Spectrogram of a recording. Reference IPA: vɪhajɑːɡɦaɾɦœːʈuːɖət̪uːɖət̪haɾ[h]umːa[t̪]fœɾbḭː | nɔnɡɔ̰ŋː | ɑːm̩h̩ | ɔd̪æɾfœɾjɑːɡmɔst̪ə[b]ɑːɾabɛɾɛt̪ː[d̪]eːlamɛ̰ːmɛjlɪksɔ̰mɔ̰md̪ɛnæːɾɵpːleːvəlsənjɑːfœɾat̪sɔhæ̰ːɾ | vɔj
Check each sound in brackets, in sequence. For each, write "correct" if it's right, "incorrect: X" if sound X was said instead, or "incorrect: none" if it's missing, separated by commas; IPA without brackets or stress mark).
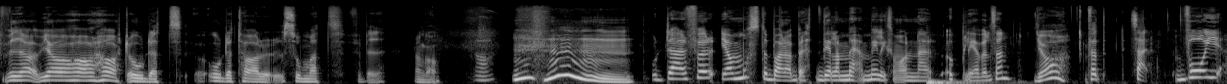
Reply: incorrect: s, correct, correct, correct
